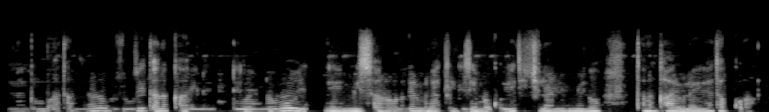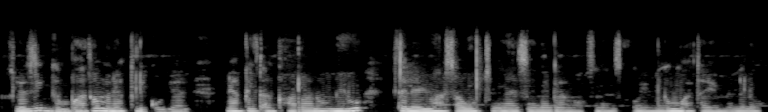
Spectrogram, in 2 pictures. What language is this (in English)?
Amharic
